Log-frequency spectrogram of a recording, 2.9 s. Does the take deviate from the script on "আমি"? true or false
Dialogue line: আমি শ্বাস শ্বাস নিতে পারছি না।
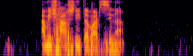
false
